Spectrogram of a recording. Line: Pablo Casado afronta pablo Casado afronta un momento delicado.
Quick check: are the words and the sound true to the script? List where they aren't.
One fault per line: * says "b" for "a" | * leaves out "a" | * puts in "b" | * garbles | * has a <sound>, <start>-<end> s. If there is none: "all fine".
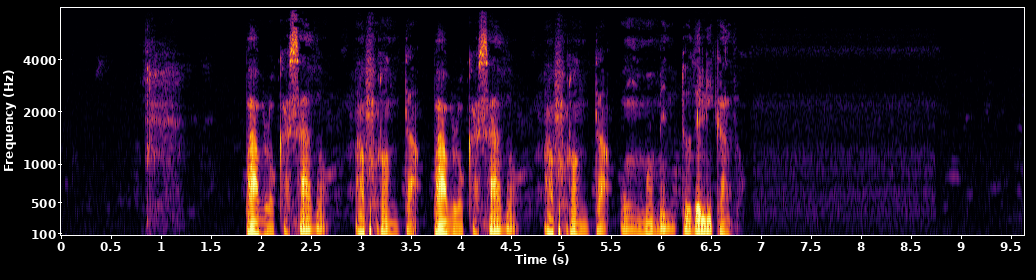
all fine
